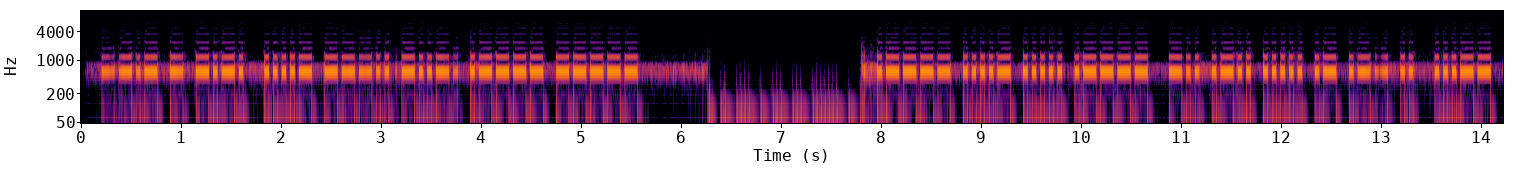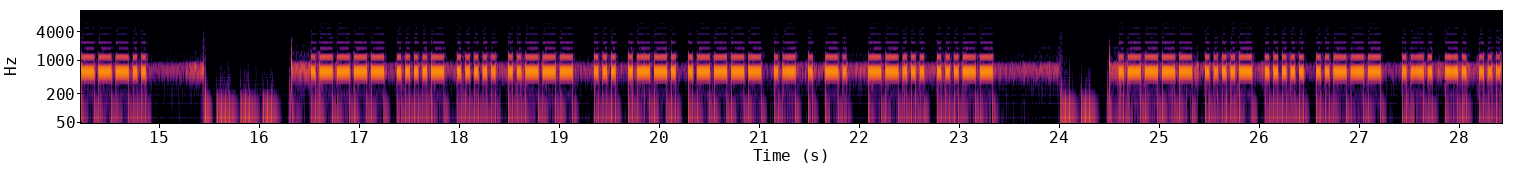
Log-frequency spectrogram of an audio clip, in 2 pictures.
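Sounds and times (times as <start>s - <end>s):
beginner training CW morse code tones: 0.2s - 5.6s, 7.8s - 14.9s, 16.4s - 23.4s, 24.5s - 28.4s.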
